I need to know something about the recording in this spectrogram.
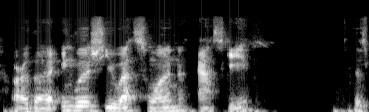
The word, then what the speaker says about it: ASCII: And so the 2 most famous of these, sort of like the 2 original ones, are the English US one, Ascii, is pronounced ASCII, and then sort of the competing Russian or Soviet Union one, KOI8.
